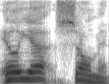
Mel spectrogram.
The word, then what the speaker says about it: Ilya Somin: constitutional studies at the Cato Institute Professor Ilya Ilya sulman am I pronouncing that correctly yes you are Ilya soman welcome to the show thank you for having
